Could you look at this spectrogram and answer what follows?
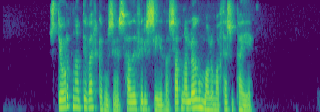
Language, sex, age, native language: Icelandic, female, 40-49, Icelandic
